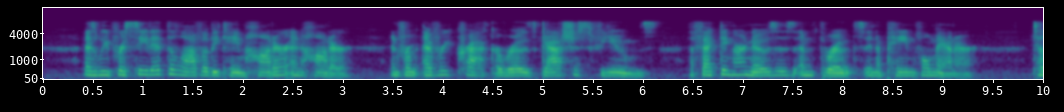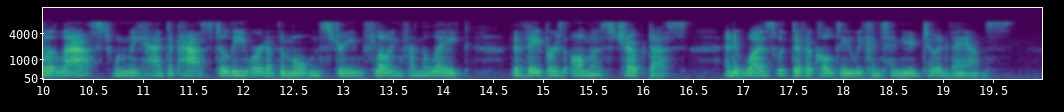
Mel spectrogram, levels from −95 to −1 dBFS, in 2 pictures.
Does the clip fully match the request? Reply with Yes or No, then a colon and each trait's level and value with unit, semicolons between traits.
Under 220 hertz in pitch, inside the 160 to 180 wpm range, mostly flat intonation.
Yes: medium, 185 Hz; average, 170 wpm; narrow, 2.3 semitones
